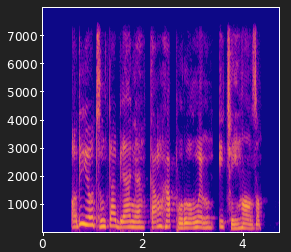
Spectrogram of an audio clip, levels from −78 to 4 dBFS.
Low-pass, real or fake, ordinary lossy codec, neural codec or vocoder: 7.2 kHz; fake; none; codec, 16 kHz, 2 kbps, FreqCodec, larger model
